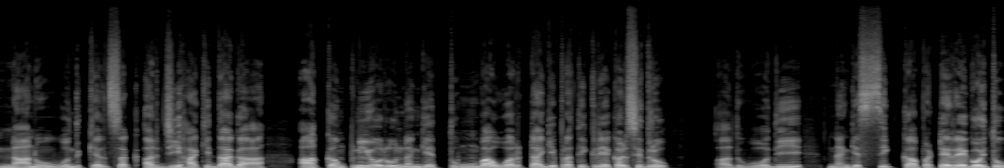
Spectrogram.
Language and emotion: Kannada, angry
